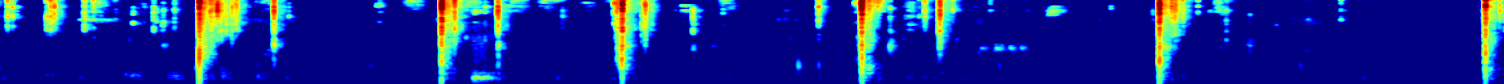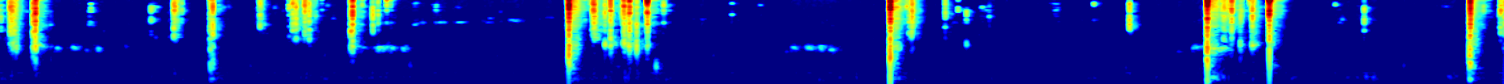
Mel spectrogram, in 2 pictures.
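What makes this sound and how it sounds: A red plastic peeler with a metal blade shaves long, thin curls off the edge of a hand-sized solid block of orange soap held in the hand, in a continuous scraping peel. Quiet, sharp, bright crackling scrapes come in short bursts separated by silence, with almost no low end and no ringing.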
